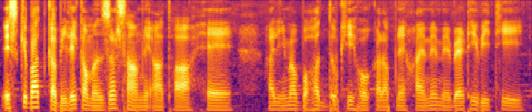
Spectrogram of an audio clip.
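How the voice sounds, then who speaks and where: A male narrator retelling a drama episode scene by scene in a steady, matter-of-fact way. His voice is very deep and barely moves in pitch. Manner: steady plot retelling with quoted lines.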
